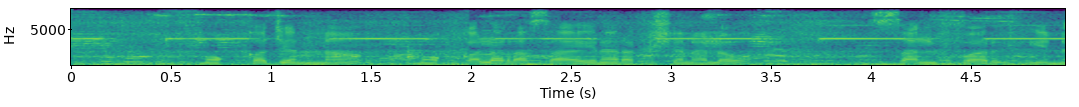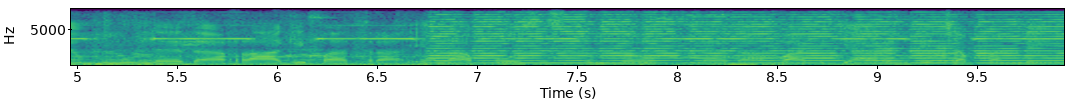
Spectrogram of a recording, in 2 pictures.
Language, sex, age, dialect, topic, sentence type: Telugu, female, 31-35, Utterandhra, agriculture, question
